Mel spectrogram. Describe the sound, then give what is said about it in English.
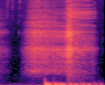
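A single long, deep breath is drawn in and slowly let out, a soft breathy rush with no voice, steady and moderately loud for over a second over a low hum. “just take a deep breath like, ready, let's do it right now”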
